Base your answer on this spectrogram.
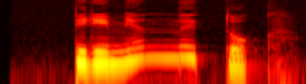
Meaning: time-varying current (electric current which changes with time, e.g. alternating current)
- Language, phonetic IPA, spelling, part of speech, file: Russian, [pʲɪrʲɪˈmʲenːɨj ˈtok], переменный ток, noun, Ru-переменный ток.ogg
